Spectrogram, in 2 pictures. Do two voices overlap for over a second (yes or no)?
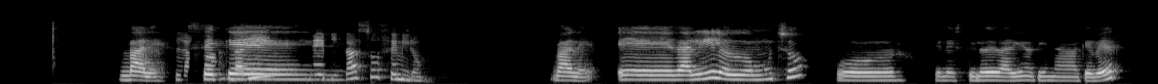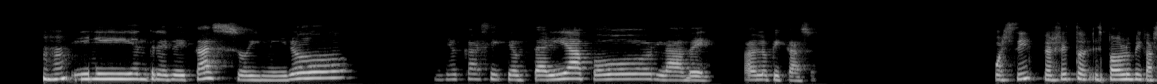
yes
